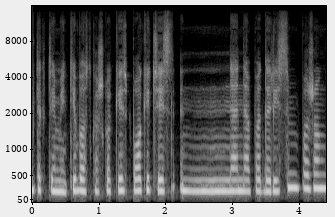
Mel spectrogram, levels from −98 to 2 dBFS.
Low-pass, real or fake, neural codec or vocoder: 14.4 kHz; real; none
